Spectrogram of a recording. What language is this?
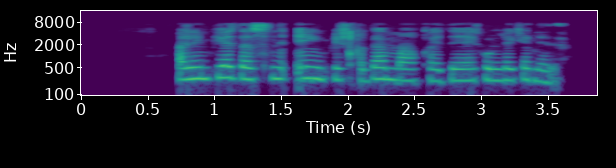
Uzbek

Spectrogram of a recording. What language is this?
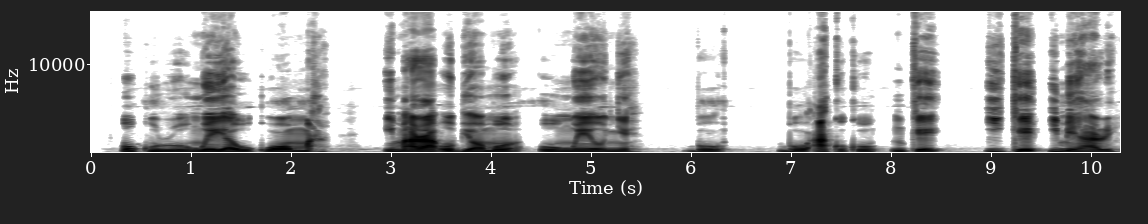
Igbo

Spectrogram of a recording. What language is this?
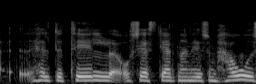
Icelandic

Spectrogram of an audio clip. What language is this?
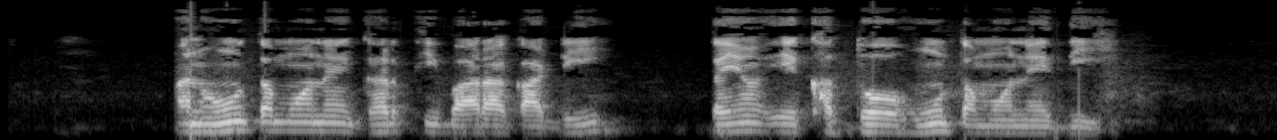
Parkari Koli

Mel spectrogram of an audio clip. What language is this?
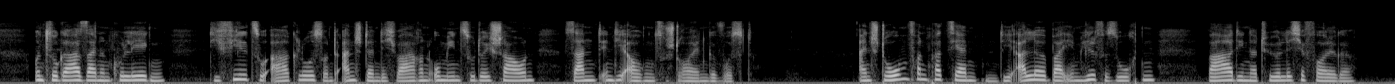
German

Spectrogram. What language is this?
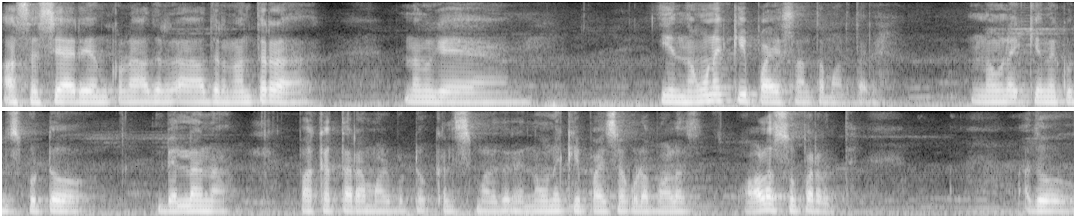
Kannada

